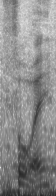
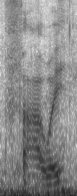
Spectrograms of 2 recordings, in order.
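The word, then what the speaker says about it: Fowey: We are currently at Foy, which is pronounced Foy, not Fawi like it's spelled.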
